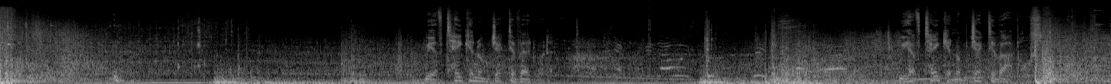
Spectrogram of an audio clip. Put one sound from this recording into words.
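Gunfire crackles in sharp bursts.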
